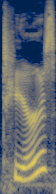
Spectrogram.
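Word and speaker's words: Tyrr: word mentioned here that's capital t y RS pronounced tears this is referencing the people of tyor I was a little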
